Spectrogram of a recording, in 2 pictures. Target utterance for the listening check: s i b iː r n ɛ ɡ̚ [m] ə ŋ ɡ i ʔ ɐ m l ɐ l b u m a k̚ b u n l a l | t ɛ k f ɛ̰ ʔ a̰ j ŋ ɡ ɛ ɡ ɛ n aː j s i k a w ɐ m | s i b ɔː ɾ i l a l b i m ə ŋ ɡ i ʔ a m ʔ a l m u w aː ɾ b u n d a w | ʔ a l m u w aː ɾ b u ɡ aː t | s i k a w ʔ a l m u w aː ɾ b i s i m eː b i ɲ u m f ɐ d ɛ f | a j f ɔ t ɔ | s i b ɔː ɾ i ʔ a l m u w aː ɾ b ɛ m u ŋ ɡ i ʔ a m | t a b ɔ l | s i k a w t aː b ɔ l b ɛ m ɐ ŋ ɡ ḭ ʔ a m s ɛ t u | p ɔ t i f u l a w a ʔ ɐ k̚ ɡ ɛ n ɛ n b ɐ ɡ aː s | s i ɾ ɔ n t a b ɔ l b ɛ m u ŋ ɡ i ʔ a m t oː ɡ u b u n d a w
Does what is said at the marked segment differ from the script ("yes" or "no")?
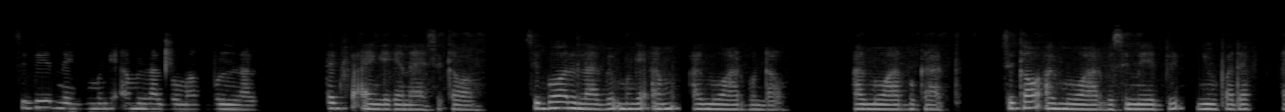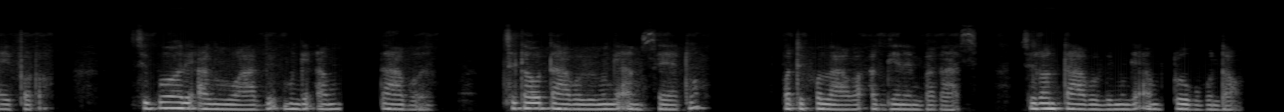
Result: no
